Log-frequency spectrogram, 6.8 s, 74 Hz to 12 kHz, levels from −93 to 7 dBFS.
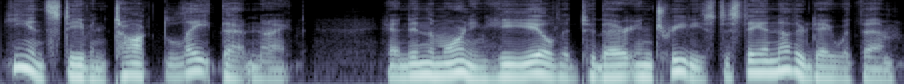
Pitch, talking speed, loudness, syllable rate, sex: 120 Hz, 195 wpm, -17 LUFS, 5.0 syllables/s, male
